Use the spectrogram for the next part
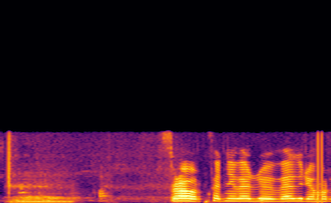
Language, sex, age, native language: Icelandic, male, 11, Icelandic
